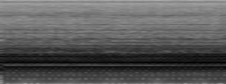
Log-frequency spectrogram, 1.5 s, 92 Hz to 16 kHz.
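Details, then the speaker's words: New Makita MAC2400 air compressor: steady even pumping drone with a fine rapid pulse and no knock or rattle before shutting off; runs smoothly, normal. "she looks pretty good guys like yeah runs really smooth"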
